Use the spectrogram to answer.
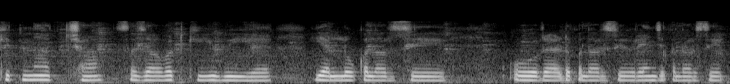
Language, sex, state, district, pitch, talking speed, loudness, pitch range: Hindi, female, Uttar Pradesh, Shamli, 195 Hz, 130 wpm, -17 LUFS, 190-200 Hz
